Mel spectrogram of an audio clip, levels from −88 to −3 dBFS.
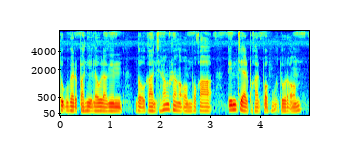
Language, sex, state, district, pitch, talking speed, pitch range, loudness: Mizo, male, Mizoram, Aizawl, 100 Hz, 240 wpm, 100-115 Hz, -19 LUFS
